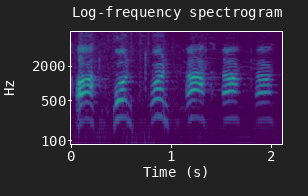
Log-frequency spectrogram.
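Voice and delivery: high, loud yelps of alarm; panicked yelling. Real, not acted. Player flees gunfire in the game, panicked. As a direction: yell to flee, voice shooting way up. Under fire, fleeing in game.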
